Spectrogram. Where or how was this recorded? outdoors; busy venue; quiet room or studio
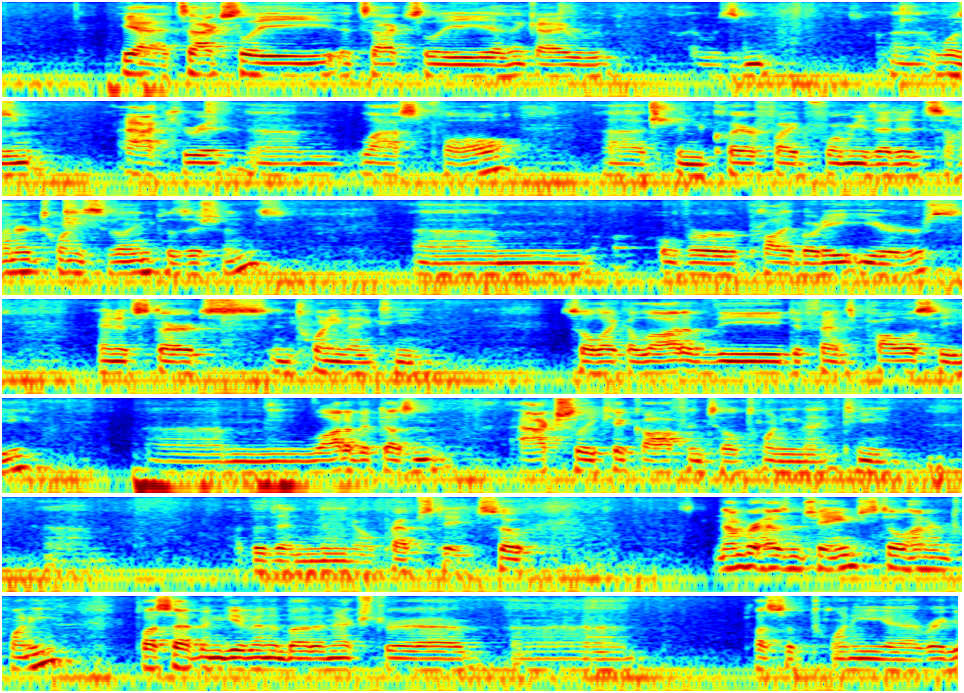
busy venue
